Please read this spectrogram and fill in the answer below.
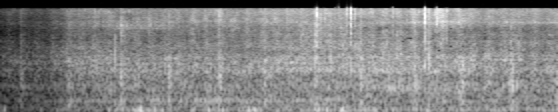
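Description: Wind buffeting a phone microphone, an irregular low rumble over a steady background hiss.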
